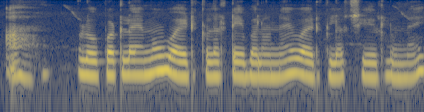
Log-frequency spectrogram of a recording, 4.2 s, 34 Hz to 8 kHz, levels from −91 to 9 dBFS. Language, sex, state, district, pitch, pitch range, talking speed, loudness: Telugu, female, Andhra Pradesh, Sri Satya Sai, 200 Hz, 190-215 Hz, 155 wpm, -15 LUFS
